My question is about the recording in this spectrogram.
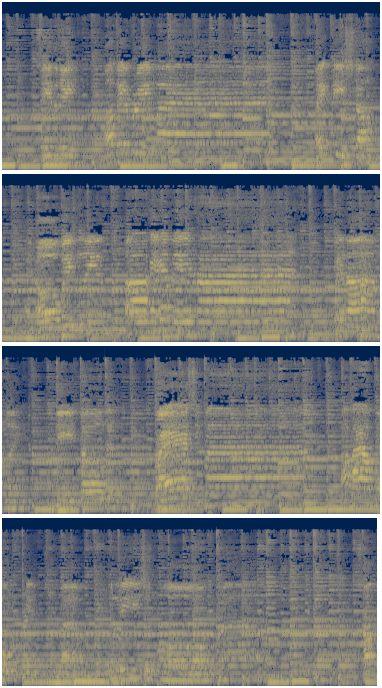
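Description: A man singing a slow country gospel song, accompanying himself on acoustic guitar with a second guitar played alongside.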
